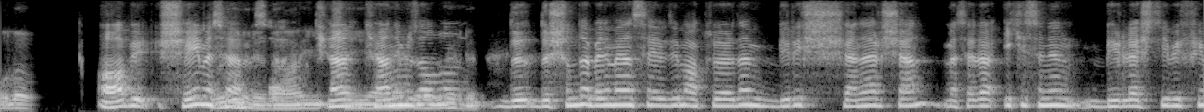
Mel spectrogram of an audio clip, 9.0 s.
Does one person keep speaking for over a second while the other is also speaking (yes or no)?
yes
